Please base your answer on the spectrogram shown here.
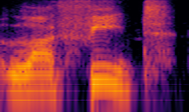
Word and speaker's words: Lafayette: uh his name is lafayette but a lot of people they the english speakers they pronounce his name la fete and what is the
